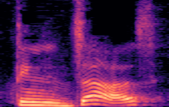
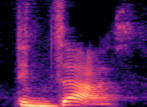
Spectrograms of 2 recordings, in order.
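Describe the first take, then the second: First: The n is kept before the z sound. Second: The n is dropped before the z sound.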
